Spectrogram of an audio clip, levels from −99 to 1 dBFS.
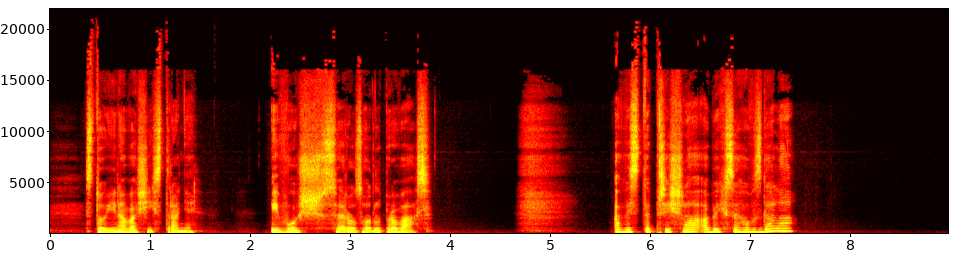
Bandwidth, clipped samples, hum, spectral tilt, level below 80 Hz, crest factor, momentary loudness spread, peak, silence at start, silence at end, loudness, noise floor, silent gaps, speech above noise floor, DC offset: over 20 kHz; under 0.1%; none; -3.5 dB/octave; -60 dBFS; 20 dB; 11 LU; -2 dBFS; 0.35 s; 1.55 s; -19 LUFS; -84 dBFS; none; 65 dB; under 0.1%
